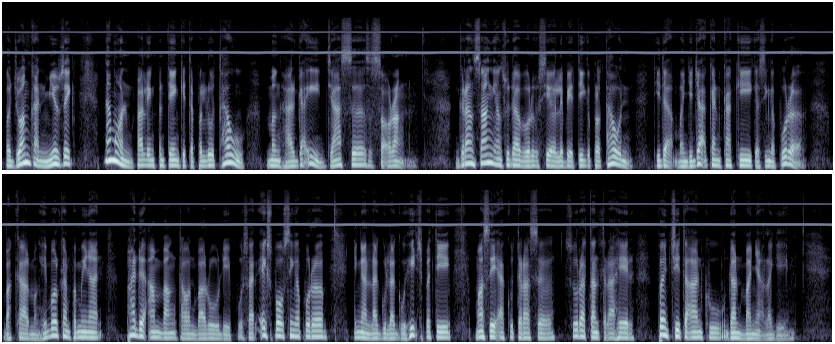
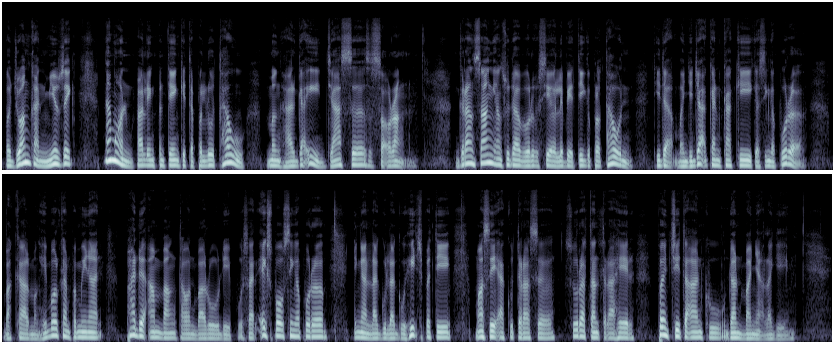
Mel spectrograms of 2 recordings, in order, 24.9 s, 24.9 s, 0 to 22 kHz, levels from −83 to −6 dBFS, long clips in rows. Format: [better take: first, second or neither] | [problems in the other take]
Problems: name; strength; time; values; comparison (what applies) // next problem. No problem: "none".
second | high-pitched whine; noticeable; throughout; 6.5 kHz, 10 dB below the speech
